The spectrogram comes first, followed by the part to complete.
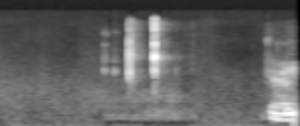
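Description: Two quick, sharp clicks in close succession about a second in, over faint room tone.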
